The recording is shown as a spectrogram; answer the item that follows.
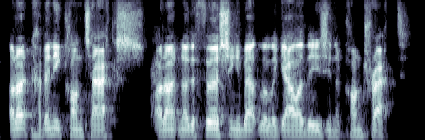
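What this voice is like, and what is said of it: Australian accent. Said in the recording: “I've got an Australian accent”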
